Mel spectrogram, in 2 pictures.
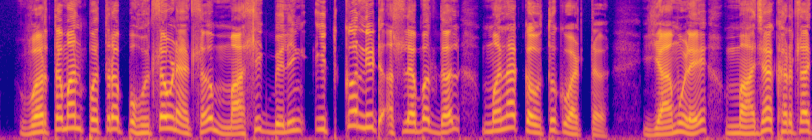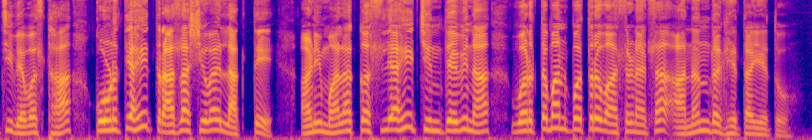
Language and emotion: Marathi, happy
